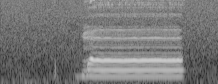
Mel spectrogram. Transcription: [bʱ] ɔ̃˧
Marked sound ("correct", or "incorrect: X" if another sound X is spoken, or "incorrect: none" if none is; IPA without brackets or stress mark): incorrect: ɓ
